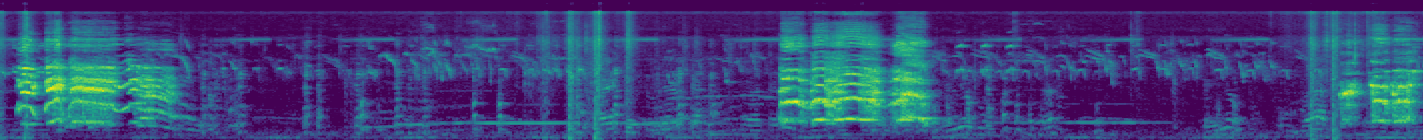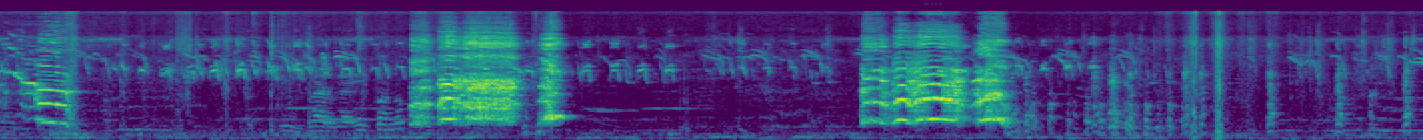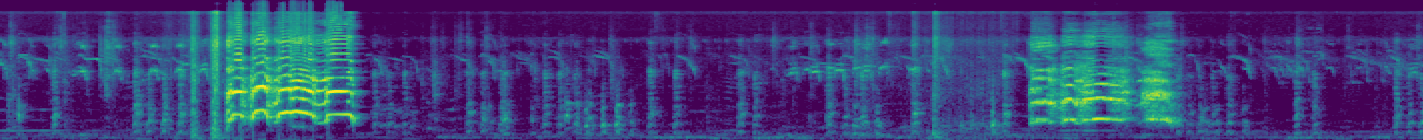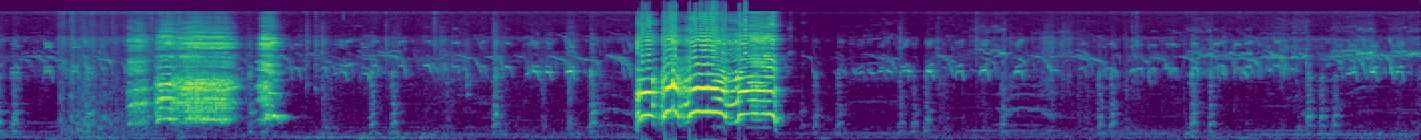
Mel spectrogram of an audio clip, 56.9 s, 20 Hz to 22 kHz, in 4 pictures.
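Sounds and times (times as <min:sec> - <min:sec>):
roosters crowing: 0:00.0 - 0:02.3, 0:03.7 - 0:11.8, 0:13.1 - 0:15.3, 0:17.4 - 0:20.3, 0:22.8 - 0:26.5, 0:30.4 - 0:32.4, 0:38.6 - 0:40.5, 0:43.4 - 0:45.7, 0:48.9 - 0:50.7.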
